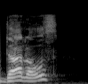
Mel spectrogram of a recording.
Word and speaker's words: Duddles: Cops say 47-year-old Benjamin Duddles, rhymes with cuddles,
